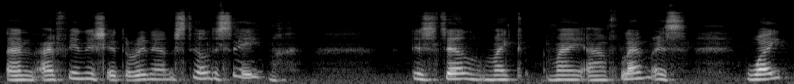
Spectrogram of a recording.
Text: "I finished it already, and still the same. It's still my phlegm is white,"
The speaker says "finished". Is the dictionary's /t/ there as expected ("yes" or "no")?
no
